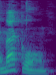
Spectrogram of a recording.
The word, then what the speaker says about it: McElhone: Yeah, McElhone.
